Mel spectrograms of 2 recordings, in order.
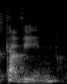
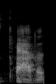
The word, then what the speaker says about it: Kavin: Yes, I'm pretty sure it's Cavine, but Caven. Caven. Caven. It's Caven. K A- Ven. Caven. Okay. Caven. At least that's what Google tells me.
